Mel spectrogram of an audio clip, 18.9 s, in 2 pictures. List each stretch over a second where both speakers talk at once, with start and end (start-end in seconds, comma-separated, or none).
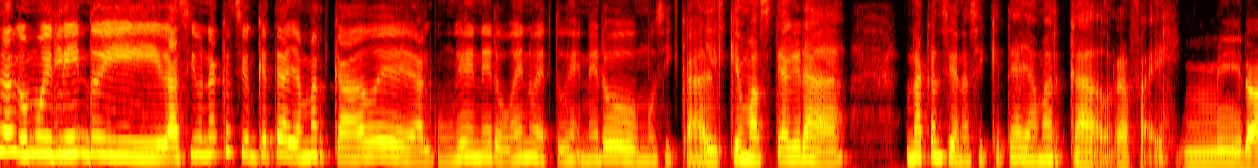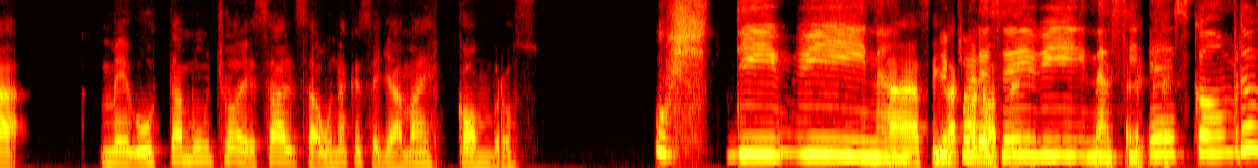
16.1-17.2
